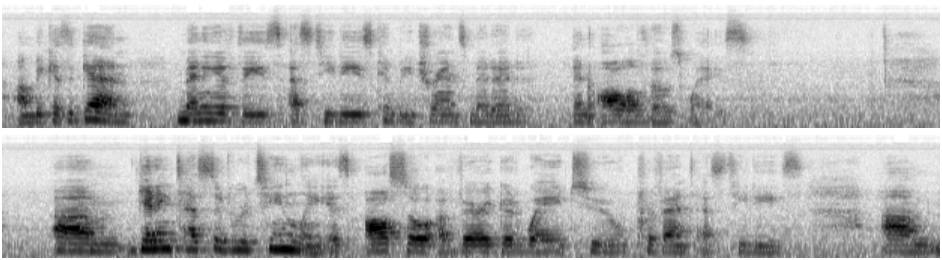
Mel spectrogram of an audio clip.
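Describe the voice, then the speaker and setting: A woman clinic educator gives an informal, plainly instructive health presentation, repeating key advice. Her voice is lowish and a bit bright, in a roomy, echoey space with faint background noise.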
